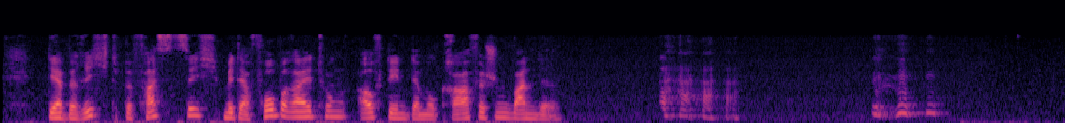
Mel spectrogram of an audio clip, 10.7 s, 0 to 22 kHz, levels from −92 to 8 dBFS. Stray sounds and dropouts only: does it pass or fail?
fail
